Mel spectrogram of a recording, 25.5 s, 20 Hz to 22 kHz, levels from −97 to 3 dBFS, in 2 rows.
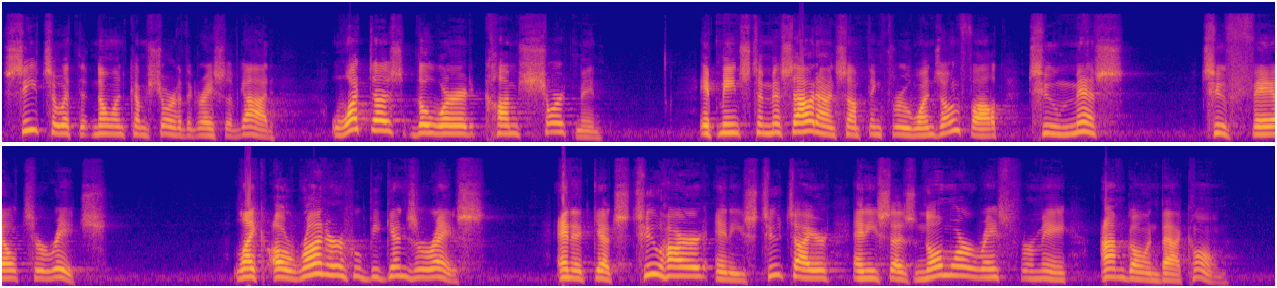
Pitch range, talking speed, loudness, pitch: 175-220 Hz, 155 wpm, -19 LUFS, 195 Hz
